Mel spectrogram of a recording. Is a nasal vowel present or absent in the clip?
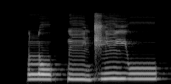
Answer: present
